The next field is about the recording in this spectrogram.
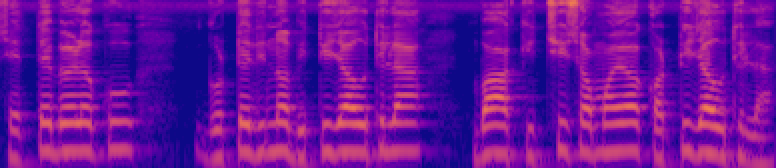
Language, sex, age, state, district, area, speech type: Odia, male, 30-45, Odisha, Bhadrak, rural, spontaneous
